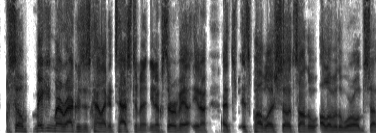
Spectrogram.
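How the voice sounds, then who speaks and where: A man with an American accent talks at a very fast pace and a medium pitch, with an animated tone, ordinary pitch variation and very even loudness. The recording is very clean with a silent background and a dry, close sound with no echo. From Florida, US. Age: 50s. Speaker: musician and audio engineer. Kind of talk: podcast interview.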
